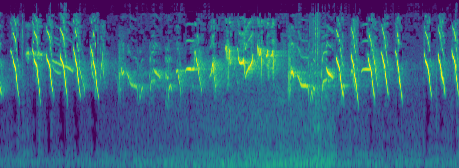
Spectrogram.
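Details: Female oriental magpie-robin voice used to excite male birds: rapid high downslurred notes run into a dense, twittering warble of varied whistles, then return to quick sweeping strokes at the end.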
